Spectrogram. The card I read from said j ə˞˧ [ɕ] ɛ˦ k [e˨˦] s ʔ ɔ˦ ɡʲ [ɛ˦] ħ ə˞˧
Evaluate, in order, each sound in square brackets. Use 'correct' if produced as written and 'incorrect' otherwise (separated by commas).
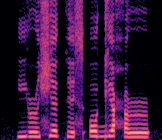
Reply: correct, incorrect, correct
